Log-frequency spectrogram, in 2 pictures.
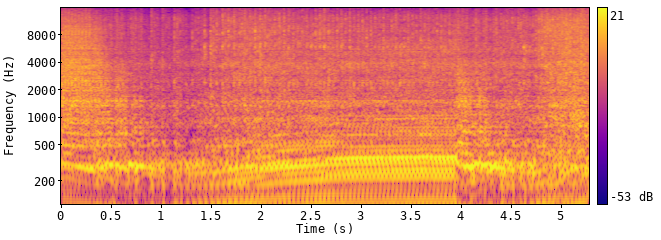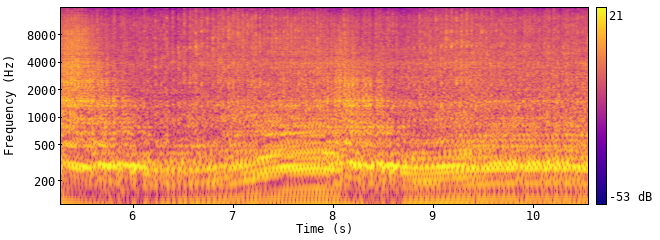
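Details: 1972 Harley Sportster XLCH Ironhead after case repair and engine rebuild (came in with kick starter that would not turn over the motor): loud, lumpy V-twin at steady fast idle with small rev swings, no knocks or grinding; normal running.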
